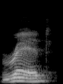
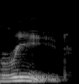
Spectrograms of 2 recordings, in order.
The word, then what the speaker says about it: read: Remember, read is the past participle of read. Yes, they have the same spelling, but the pronunciation is different.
